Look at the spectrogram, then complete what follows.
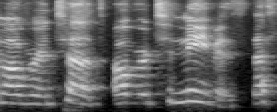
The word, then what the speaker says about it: Nevis: has to come over and tell over to Nevis.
